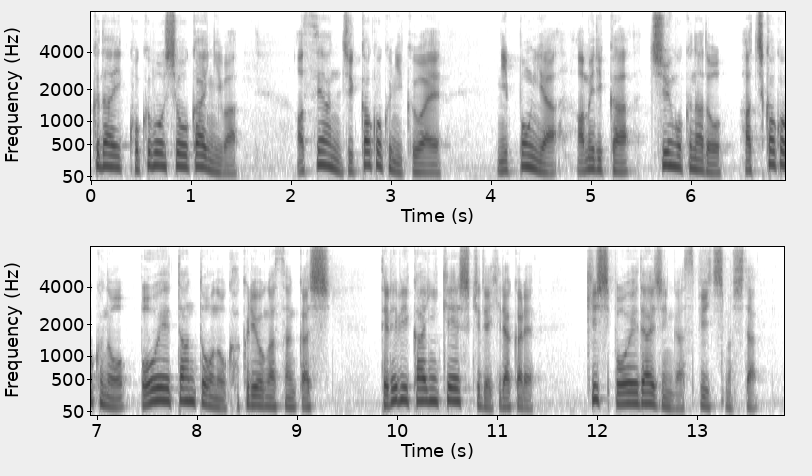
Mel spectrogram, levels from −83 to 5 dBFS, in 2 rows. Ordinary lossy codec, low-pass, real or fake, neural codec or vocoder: none; none; real; none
